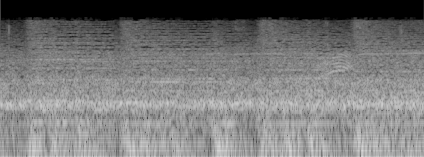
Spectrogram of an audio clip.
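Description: Stadium crowd at a Notre Dame football game roars steadily on a defensive third down, a dense continuous wash of cheering and noise with a commentator talking over it.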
